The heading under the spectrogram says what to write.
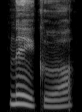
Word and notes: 内阁: nèi gé

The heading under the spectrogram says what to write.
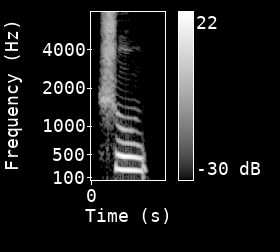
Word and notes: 梳: shū

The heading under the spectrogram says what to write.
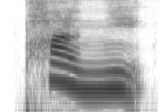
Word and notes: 叛逆: pàn nì

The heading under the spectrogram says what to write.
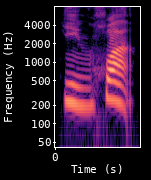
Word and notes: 隐患: yǐn huàn

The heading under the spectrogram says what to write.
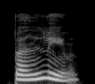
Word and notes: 本领: běn lǐng

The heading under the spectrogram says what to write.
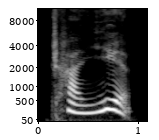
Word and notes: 产业: chǎn yè

